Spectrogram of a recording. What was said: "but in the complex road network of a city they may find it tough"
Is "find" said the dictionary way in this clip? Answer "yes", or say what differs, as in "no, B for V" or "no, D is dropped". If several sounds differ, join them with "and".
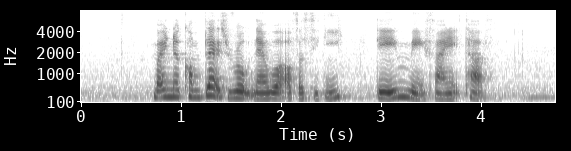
no, D is dropped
